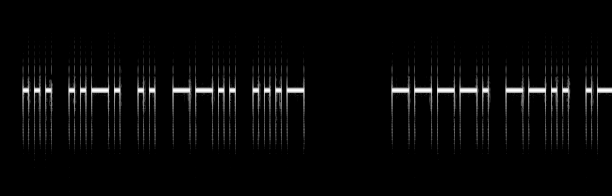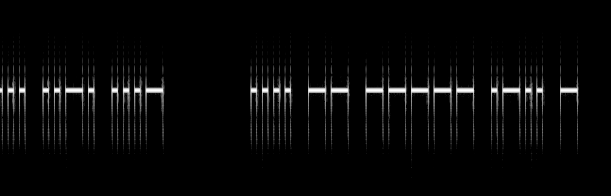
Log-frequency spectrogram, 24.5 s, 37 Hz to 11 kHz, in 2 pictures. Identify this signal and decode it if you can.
Morse code, heard as a keyed tone, about 10 wpm, 800 Hz. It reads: SFIZV 9ZLFV HM0LT
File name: LEZIONI / 7 GF9Z / 7 GF9Z 10wpm 2611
